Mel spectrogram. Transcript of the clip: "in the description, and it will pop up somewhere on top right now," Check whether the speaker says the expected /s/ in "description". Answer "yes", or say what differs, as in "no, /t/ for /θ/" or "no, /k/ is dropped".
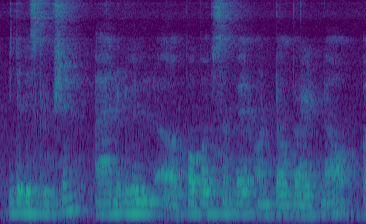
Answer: yes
